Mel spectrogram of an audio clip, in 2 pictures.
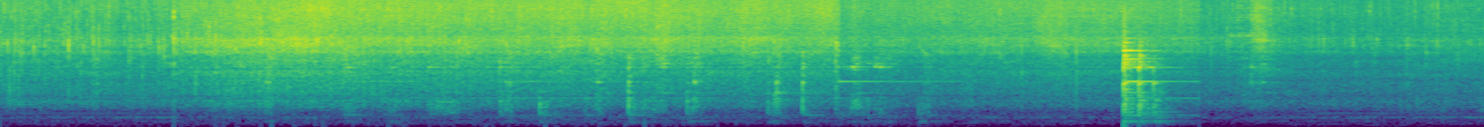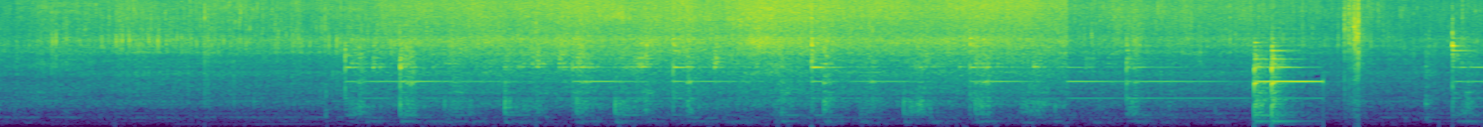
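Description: Shallots frying and sizzling in oil in a metal kadai while a steel spoon stirs and scrapes the pan. A metal utensil clanks sharply against the kadai about eleven seconds in and again near the end, leaving a brief metallic ring.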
